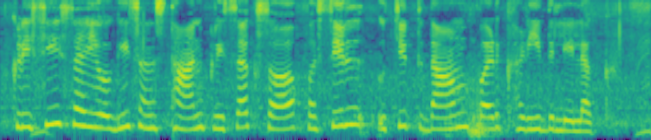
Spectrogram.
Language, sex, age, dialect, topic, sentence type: Maithili, female, 18-24, Southern/Standard, agriculture, statement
